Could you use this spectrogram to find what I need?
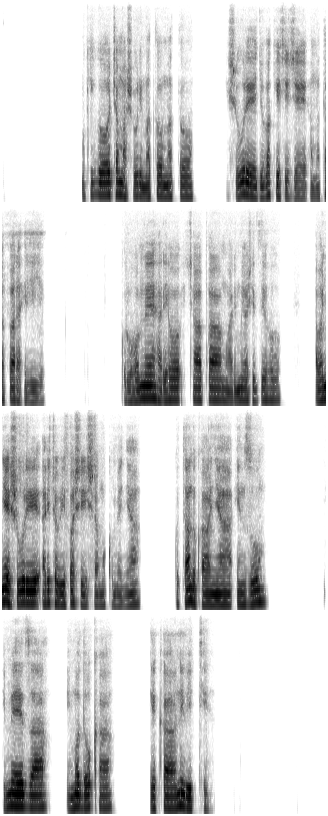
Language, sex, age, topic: Rundi, female, 36-49, education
